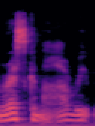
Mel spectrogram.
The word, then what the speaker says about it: Marescimar: MA for magic and mathematics, RE for respect and religion, and SC for science, although in the word Marescimar we pronounce the SC like the S and K in Sky's name.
